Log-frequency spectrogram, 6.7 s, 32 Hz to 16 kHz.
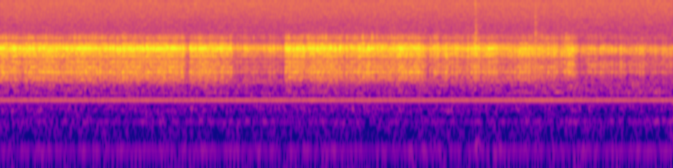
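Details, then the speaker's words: Viking Model 54-51 radio on the bench during alignment after capacitor replacement: steady hiss and crackle with a constant low hum, static blamed on signals everywhere in the workshop. "it's just signals everywhere in my shop that's the problem"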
